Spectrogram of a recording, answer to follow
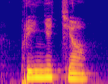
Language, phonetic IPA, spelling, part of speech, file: Ukrainian, [prei̯nʲɐˈtʲːa], прийняття, noun, Uk-прийняття.ogg
- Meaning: adoption, acceptance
